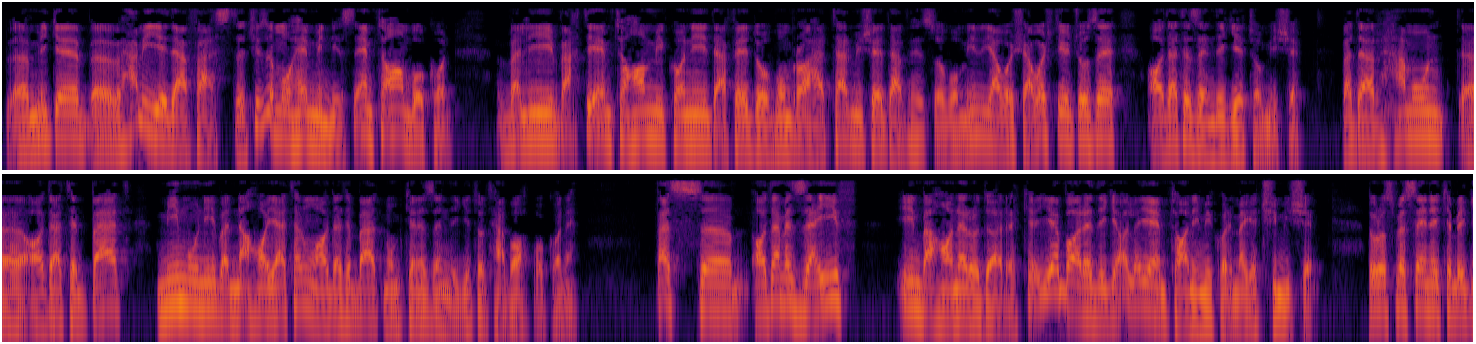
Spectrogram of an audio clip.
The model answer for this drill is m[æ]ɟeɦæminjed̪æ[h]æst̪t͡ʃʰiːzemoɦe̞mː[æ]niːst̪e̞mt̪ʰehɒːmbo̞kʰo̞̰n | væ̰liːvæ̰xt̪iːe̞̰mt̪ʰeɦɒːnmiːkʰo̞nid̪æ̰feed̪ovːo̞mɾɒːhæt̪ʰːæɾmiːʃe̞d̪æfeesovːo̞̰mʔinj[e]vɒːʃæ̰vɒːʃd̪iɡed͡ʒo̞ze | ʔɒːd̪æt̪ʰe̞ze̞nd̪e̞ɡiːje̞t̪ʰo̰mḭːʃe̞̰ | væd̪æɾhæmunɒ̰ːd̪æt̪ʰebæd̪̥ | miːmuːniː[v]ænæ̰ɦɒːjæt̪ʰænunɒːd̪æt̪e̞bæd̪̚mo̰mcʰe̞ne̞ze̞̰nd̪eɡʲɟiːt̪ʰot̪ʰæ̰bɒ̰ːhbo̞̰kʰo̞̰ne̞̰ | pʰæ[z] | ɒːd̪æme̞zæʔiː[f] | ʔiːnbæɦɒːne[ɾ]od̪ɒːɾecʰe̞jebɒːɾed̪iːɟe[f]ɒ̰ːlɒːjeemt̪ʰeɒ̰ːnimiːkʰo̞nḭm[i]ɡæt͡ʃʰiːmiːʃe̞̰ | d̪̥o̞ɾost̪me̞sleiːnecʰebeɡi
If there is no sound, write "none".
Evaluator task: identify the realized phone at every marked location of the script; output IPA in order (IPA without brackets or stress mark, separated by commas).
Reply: i, f, i, æ, v, s, f, ɾ, h, æ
